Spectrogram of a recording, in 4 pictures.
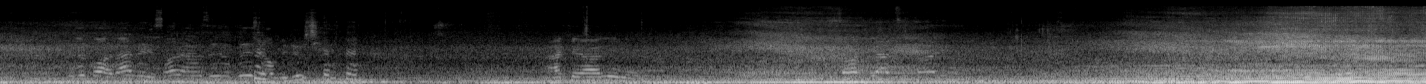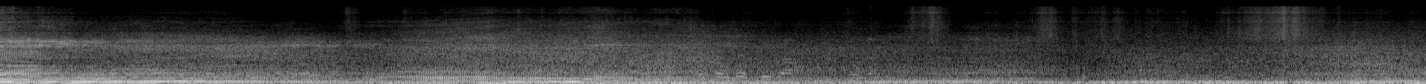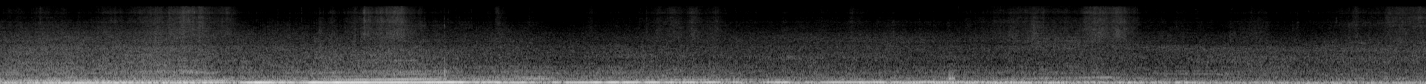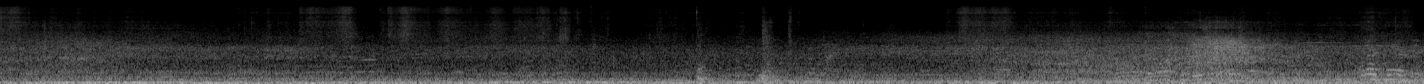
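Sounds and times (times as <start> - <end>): traffic engine rumble: 0.0 - 57.0
vehicles passing: 0.0 - 57.0.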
